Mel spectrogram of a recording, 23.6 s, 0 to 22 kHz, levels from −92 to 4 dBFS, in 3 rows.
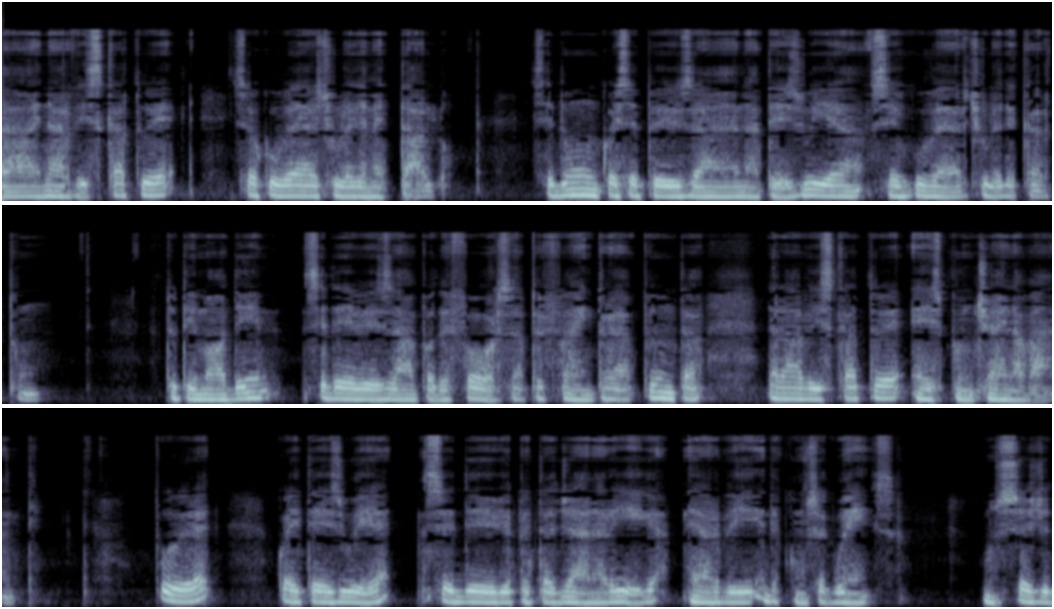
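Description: Speech throughout has a gritty, lispy, metallic treble on s sounds, likely from HE-AAC compression at a very low bitrate, consistent with about 16 kbps.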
